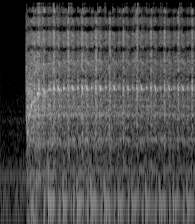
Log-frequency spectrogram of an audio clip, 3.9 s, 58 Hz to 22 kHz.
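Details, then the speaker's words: Polaris RZR engine cranked for right-cylinder compression check after BG EPR treatment and oil change: even ~3.5 pulses/s cranking with steady high whistle; right rose from 90 to a little over 110 psi, 20 psi improvement. "Again, yesterday was right at 90. Go ahead, Lori, crank it over."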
